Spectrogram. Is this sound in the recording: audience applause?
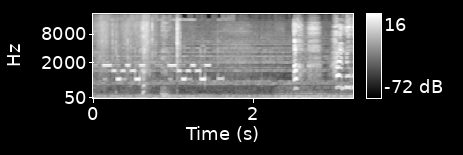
no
